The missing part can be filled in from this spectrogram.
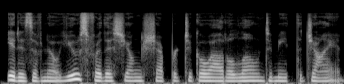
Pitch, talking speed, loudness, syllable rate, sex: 165 Hz, 295 wpm, -16 LUFS, 6.3 syllables/s, female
